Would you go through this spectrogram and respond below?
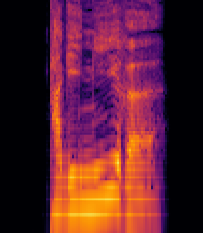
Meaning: inflection of paginieren: 1. first-person singular present 2. first/third-person singular subjunctive I 3. singular imperative
- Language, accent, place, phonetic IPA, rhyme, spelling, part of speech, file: German, Germany, Berlin, [paɡiˈniːʁə], -iːʁə, paginiere, verb, De-paginiere.ogg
